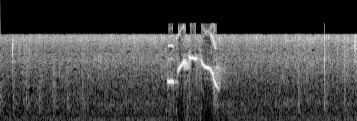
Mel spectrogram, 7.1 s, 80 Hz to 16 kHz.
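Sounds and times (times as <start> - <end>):
Bali myna whistled call: 3.3 - 4.6.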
